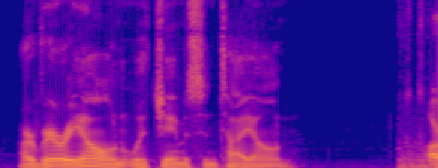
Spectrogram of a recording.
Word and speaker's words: Taillon: and we have new Cubs starting pitcher Jameson taione joining us Jameson how's it going today good that was a great pronunciation um I'm just enjoying my first spring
